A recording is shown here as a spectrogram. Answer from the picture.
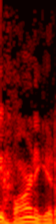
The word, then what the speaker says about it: Barnegat: We say Barnegat on the East Coast.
